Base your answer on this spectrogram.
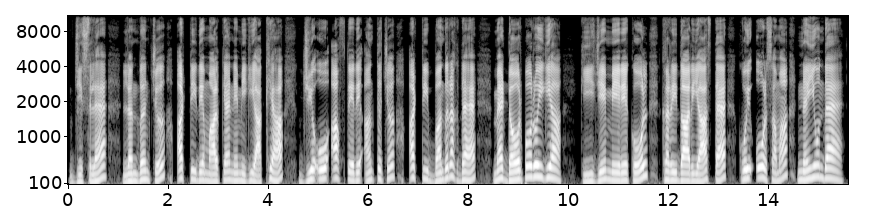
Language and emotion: Dogri, surprised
